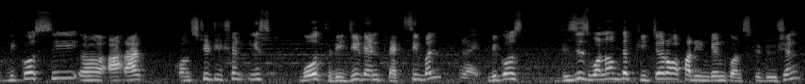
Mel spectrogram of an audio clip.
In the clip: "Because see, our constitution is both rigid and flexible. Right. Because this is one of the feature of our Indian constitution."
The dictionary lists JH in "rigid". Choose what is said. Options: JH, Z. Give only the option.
JH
